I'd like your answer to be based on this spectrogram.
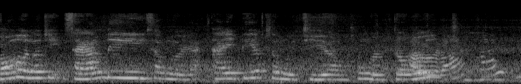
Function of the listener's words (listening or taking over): taking over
